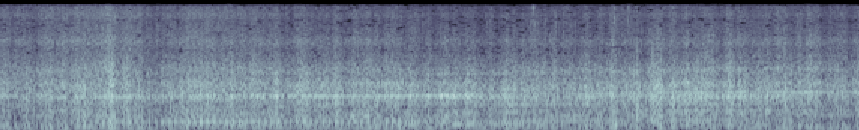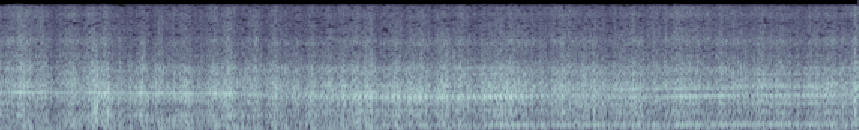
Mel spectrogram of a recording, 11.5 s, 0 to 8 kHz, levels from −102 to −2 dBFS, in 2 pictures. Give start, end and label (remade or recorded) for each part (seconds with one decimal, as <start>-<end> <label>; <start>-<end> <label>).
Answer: 0.0-11.5 recorded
